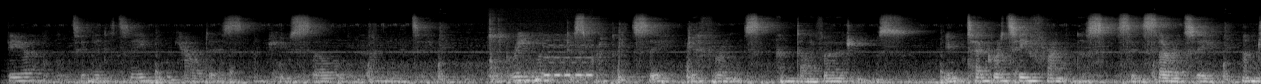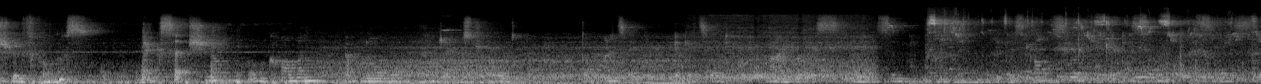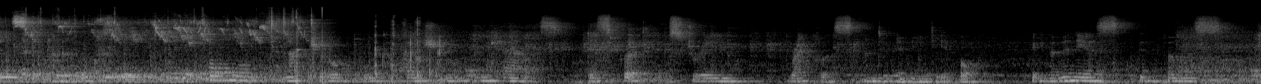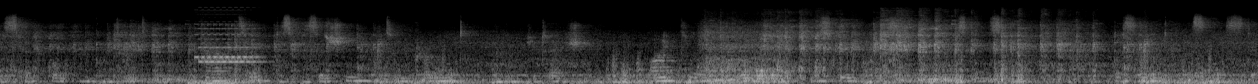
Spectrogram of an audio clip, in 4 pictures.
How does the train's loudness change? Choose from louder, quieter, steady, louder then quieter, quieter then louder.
quieter then louder.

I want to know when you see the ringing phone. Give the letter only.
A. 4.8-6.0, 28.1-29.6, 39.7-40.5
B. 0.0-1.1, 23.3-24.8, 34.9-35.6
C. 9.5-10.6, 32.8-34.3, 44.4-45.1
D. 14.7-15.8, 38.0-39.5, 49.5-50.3
A.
